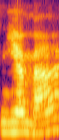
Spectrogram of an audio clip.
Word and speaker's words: Gnama: My name is Nia-ma. You can call me Nia. Yes, Nia, short for Nia-ma, and easier to pronounce because the way it's spelled, Gnama, a lot of people don't know how to pronounce it.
